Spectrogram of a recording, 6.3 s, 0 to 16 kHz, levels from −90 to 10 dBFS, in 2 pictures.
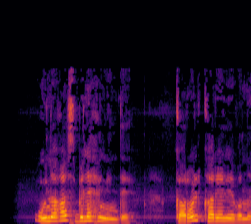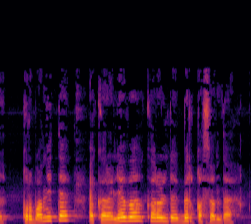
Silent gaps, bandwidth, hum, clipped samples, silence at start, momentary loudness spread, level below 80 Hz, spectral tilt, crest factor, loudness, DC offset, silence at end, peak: none; 11 kHz; none; under 0.1%; 0.45 s; 9 LU; -64 dBFS; -4 dB/octave; 14 dB; -15 LUFS; under 0.1%; 0.25 s; -2 dBFS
